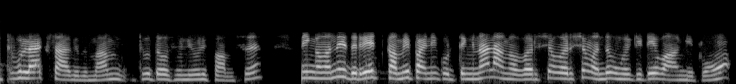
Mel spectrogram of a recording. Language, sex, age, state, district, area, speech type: Tamil, female, 18-30, Tamil Nadu, Vellore, urban, conversation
